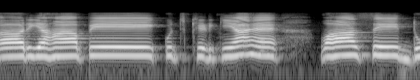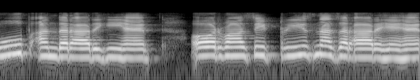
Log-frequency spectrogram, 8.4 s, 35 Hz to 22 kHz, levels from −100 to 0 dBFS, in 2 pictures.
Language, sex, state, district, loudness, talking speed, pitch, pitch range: Hindi, female, Bihar, Patna, -14 LUFS, 170 wpm, 245 Hz, 225-255 Hz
